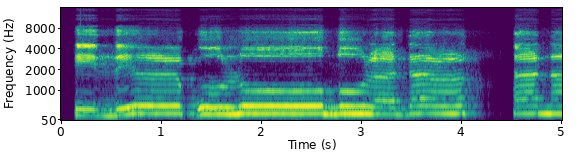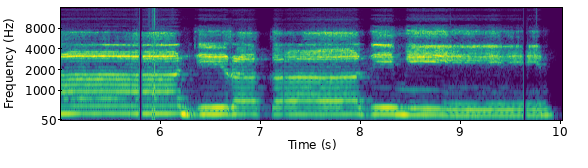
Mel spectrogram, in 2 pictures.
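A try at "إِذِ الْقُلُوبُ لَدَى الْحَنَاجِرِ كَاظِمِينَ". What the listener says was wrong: Diri, hati-hati melihat harakat, jangan dibaca jiro, diri, kawimin. Coba ulang lagi Bu.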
